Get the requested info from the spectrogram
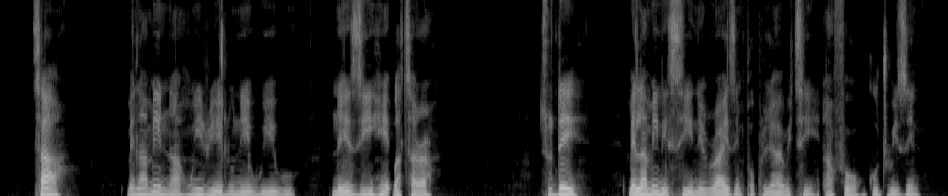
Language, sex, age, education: Igbo, female, 30-45, tertiary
